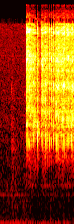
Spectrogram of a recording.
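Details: Fishing reel on the repair-prep checklist, drag sticky but working, spool release fine: silence, then crisp rapid high-pitched clicking that starts abruptly and runs evenly; the bait clicker works properly and can be switched off.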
